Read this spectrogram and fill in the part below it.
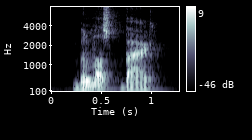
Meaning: taxable, subject to taxation
- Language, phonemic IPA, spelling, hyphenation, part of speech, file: Dutch, /bəˈlɑstˌbaːr/, belastbaar, be‧last‧baar, adjective, Nl-belastbaar.ogg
